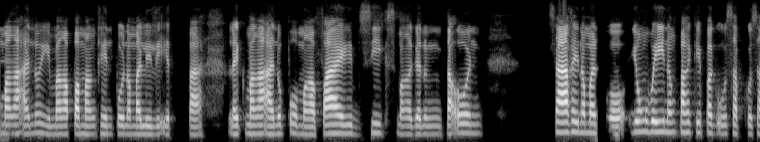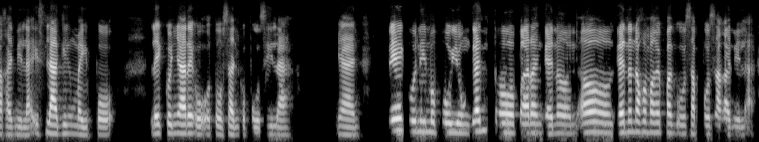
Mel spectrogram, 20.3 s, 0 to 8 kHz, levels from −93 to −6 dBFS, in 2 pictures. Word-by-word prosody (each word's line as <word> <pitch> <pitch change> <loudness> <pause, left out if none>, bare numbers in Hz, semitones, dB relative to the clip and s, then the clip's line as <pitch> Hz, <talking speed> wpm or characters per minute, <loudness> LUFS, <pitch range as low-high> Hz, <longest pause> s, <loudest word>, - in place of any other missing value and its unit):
mga 185 0 +1 0.2
ano, 195 - -10
eh, 180 - -8
mga 170 0 +1
pamangkin 175 0 -1
po 180 -1 -3
na 170 - -1
maliliit 170 - -4 0.2
pa 165 -1 0 0.3
like 175 +1 -2
mga 180 0 +3 0.2
ano 180 - -3
po 190 +1 -7
mga 165 -2 0
5-6 185 +1 +2
mga 170 -1 -5
ganong 170 0 -10
taon. 190 +2 -2 0.9
Sa 215 -1 +10
akin 215 -1 -2
naman 200 -1 +1
po 170 0 -2
'yong 220 0 -1
way 220 0 +4
ng 210 0 -4
pakikipag-usap 200 -3 -2
ko 180 - -9
sa 170 -2 -5
kanila 160 -1 -4
is - - -9
laging 185 -1 +5
may 160 -1 -3
po 160 0 -5 0.5
like 185 0 +2
kunyari 190 0 +5
uutusan 165 -1 -3
ko - - -14
po 155 - -7
sila 160 -1 -5 0.6
'yan, 165 -2 -1 0.4
"Be, 245 +2 +8
kunin 225 -1 -3
mo 215 - -2
po 210 -1 -3
'yong 200 -1 -2
ganto.", 220 -4 +2
parang 195 0 +4
gano'n 185 0 -1
oo, 205 -1 +3
gano'n 215 +2 +4
ako 220 0 +3
makipag-usap 200 -3 -2
po 180 - -8
sa 180 - +1
kanila 160 -1 -6
185 Hz, 165 wpm, -23 LUFS, 170-200 Hz, 0.9 s, Sa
